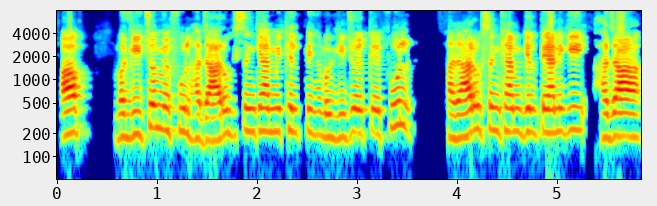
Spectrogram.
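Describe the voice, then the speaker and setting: A woman's voice: mid-range voice, steady tone, clear, resonant tone. A woman teaching an online exam-prep lesson. She calls her students "beta", reads each question aloud, often repeats it, then answers it. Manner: addresses students as "beta", quick and explanatory.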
